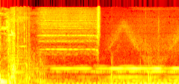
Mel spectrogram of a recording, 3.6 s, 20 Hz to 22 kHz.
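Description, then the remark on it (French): Elevator doors of the elevator Rodrigo slide open onto the hall of elements at level minus 1, with a steady motorized hum and a whirring rise, followed by a sharp click and a few soft mechanical knocks as the hum continues. No one speaks. “Lorsque les portes de Rodrigo s'ouvrent sur la salle des éléments”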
